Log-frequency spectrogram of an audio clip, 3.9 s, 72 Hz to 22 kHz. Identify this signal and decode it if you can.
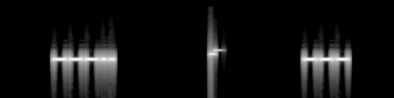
Morse code, heard as a keyed tone, about 30 wpm, 700 Hz. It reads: 8 O
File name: Single-Letter-Number-30wpm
